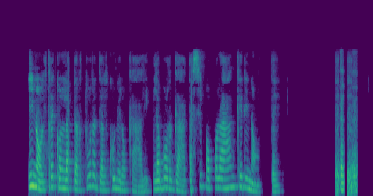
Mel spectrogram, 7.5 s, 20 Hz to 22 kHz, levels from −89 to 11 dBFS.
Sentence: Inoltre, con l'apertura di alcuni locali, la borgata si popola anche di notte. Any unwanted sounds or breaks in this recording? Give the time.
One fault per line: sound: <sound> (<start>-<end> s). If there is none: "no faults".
sound: laugh (6.7-7.2 s)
